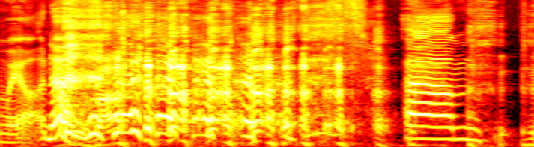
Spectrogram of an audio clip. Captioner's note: everyone laughs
